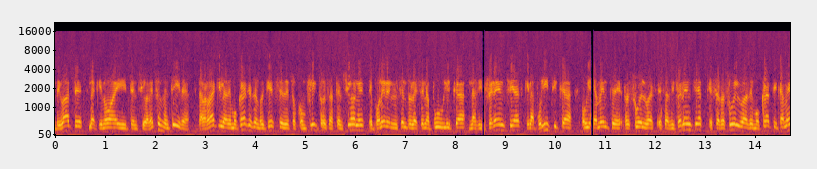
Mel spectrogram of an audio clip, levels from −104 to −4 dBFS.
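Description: A gap at a join of encoded pieces opens at 8.54 s and again at 10.71 s, lasting about 54 ms and 66 ms. The audio was evidently encoded in separate sections and spliced without trimming, so each join keeps the encoder's start-up delay and the padding of the previous section's last frame. The continuous sound drops into brief silence with smeared edges, then resumes exactly where it stopped.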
